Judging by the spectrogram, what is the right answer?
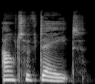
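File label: "out-of-date", British English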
